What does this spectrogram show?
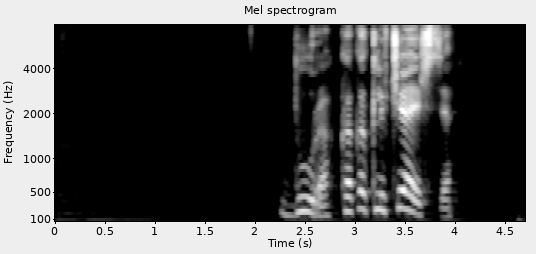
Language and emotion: Russian, angry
